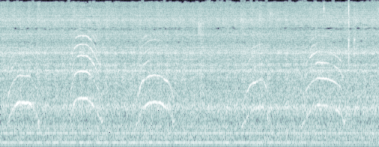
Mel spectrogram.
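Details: Home-raised Ragdoll kittens at a central Kansas cattery mewing repeatedly, five arched cries with some overlapping in quick succession, thin and high, over a constant background hum.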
